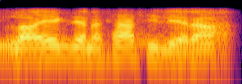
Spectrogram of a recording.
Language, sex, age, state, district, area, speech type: Nepali, male, 30-45, West Bengal, Jalpaiguri, urban, conversation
